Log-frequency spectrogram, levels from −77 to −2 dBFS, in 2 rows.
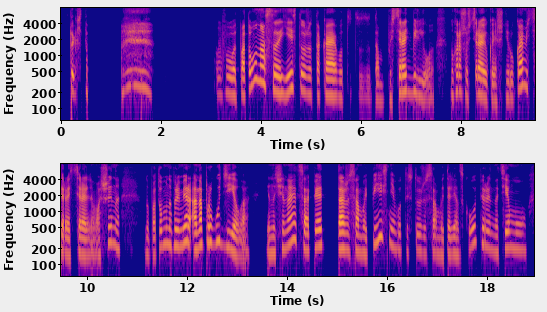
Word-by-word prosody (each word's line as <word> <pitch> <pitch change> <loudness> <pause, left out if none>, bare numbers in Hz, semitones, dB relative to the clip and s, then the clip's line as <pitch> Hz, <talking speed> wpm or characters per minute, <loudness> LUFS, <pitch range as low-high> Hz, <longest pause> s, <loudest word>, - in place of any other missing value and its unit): Так 445 - 0
что - - -9 2.6
Вот, 190 -2 -4
потом 240 - +2
у - - +1
нас, 315 -9 +3
э, 210 -3 +5
есть 210 +5 0
тоже 205 -4 -2
такая 180 -1 +4
вот, 165 -1 -10
т - - -20 0.2
т 80 -1 -19
там 140 - -9
постирать 205 +7 +3
белье. 190 -5 -7 0.3
Ну, 175 - -11
хорошо, 210 -4 -1
стираю, 180 -2 +5
конечно, 150 +2 -6
не - - -6
руками, 240 - +2
стирает 170 - -1
стиральная 155 -3 0
машина, 255 -5 -4 0.5
но 160 - -12
потом, 220 - -5
например, 235 +3 +3
она 210 +5 +7
прогудела. 225 - -2 0.3
И - - -9
начинается 210 - 0
опять 220 +5 +1 0.2
та 205 0 +8
же 195 - -4
самая 175 -4 -2
песня, 260 - -4
вот 190 -2 -13
из 175 - -8
той 185 -1 -9
же 170 -2 -11
самой 160 -2 -6
итальянской 165 +6 -7
оперы 245 -4 -4
на 175 -3 -10
тему, 200 -1 -4
195 Hz, 145 wpm, -24 LUFS, 170-230 Hz, 2.6 s, та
